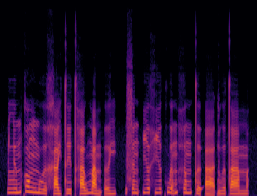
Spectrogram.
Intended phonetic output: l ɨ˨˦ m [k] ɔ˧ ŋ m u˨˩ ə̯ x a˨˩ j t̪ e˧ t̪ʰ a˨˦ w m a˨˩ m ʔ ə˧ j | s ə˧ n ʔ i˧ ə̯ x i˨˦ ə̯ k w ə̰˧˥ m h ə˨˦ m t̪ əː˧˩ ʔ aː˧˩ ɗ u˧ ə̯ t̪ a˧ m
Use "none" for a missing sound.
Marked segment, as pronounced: k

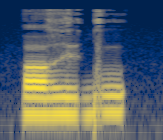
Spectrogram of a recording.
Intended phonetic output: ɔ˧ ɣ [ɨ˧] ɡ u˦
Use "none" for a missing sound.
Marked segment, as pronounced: ɨ˧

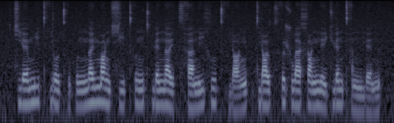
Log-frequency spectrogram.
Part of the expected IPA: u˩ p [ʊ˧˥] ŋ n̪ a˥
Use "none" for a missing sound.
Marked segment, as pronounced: ʊ˥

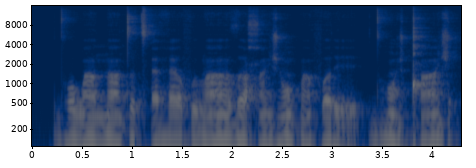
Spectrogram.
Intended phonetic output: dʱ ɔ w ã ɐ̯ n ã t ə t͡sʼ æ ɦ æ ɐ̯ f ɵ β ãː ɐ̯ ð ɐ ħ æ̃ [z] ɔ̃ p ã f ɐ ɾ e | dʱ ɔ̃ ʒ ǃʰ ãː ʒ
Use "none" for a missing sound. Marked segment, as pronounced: ʒ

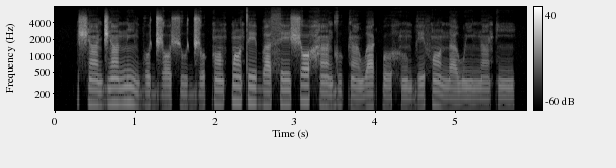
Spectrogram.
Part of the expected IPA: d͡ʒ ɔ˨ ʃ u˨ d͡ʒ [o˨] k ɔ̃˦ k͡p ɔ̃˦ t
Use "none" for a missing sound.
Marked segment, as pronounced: o˨˦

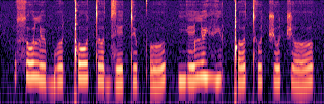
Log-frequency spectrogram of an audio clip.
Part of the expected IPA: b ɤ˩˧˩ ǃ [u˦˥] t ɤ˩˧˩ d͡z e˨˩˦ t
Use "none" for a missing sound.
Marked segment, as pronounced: o˦˥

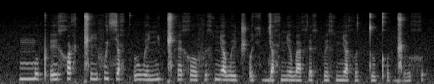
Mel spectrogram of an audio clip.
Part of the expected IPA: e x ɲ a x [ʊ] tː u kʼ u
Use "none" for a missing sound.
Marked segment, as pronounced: ʊ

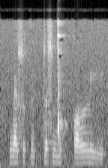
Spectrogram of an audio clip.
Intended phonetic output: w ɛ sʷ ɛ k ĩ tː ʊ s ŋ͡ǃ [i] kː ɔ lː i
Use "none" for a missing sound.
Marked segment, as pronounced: i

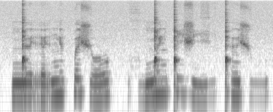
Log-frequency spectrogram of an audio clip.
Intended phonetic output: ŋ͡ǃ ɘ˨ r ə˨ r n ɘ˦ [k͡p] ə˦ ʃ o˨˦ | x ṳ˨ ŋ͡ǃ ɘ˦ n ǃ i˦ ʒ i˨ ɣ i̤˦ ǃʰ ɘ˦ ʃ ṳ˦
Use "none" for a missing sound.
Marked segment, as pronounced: k͡p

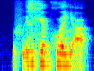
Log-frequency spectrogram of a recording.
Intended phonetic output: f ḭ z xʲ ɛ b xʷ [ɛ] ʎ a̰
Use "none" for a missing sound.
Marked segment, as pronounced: ɛ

